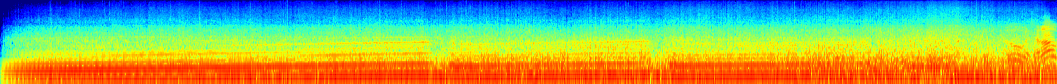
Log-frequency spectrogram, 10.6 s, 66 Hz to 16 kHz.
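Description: A 2017 Yamaha MT-09 motorcycle rides along loud and close, its engine note climbing steadily, then breaking briefly three times as the quickshifter snaps through gear changes, with wind buffeting the microphone throughout.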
